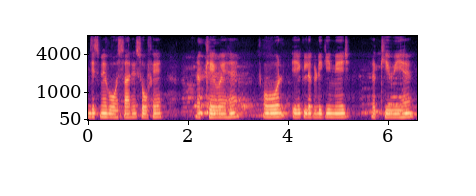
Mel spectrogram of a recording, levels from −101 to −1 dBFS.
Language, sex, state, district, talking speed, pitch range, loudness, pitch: Hindi, male, Uttar Pradesh, Saharanpur, 135 wpm, 125-130 Hz, -17 LUFS, 130 Hz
